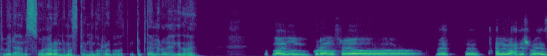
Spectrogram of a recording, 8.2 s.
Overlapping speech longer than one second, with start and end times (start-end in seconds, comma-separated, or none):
none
